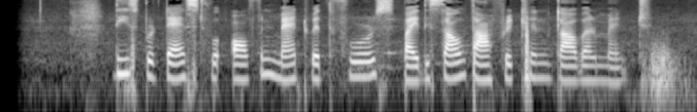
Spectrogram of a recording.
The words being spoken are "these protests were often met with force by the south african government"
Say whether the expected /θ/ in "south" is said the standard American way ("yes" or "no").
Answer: no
